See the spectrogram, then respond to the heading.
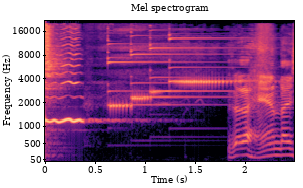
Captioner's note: chimes tinkling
